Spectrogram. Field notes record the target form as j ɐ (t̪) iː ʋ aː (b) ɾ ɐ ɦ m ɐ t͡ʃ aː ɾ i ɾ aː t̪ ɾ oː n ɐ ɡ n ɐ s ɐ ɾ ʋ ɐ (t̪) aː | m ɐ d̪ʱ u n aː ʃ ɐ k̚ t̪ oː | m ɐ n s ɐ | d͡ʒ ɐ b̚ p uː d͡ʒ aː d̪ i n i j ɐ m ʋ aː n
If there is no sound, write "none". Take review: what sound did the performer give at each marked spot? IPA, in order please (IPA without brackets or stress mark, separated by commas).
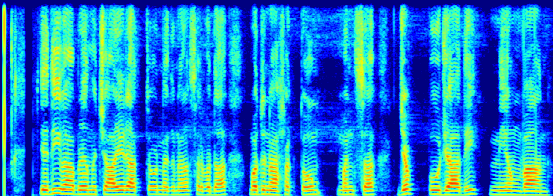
d̪, b, d̪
